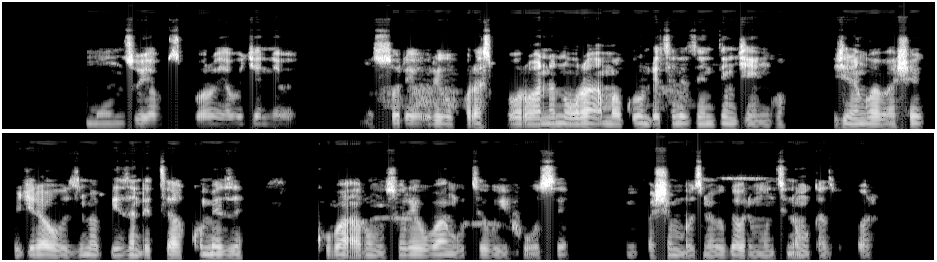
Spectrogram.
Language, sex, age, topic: Kinyarwanda, male, 18-24, health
